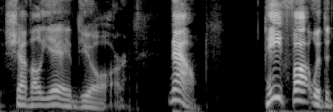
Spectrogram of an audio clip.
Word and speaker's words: Chevalier d'Or: Now, he wielded power and influence, commanding 2 castles and earning the French honorary title of Chevalier d'Or. That's right. I pronounced it right. Chevalier d'Or.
